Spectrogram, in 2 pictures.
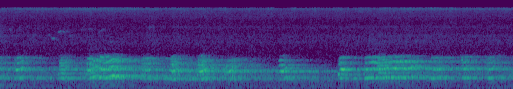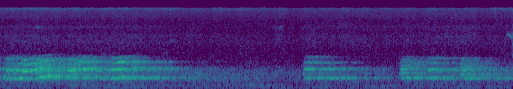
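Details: A Russian Hound named Bas bays on the chase in long, ringing, harmonic-rich howls, in Ivanovo Oblast, Russia.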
